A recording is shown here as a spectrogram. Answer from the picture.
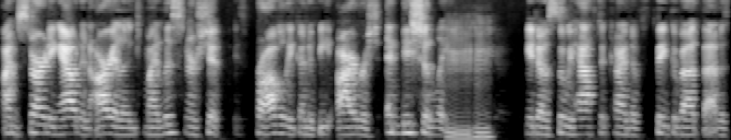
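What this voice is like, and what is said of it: Mixed Irish and American accent. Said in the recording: “It is fantastic to hear an Irish/American accent, by the way. It's very... unique... 1 minute you're Irish, the next you're American.”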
